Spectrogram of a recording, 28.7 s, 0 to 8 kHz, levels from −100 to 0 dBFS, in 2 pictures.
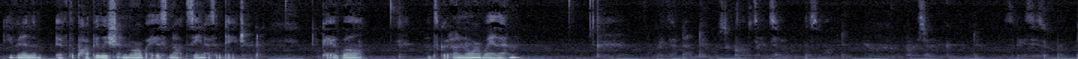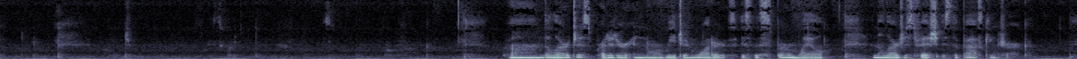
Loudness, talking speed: -31 LUFS, 80 wpm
